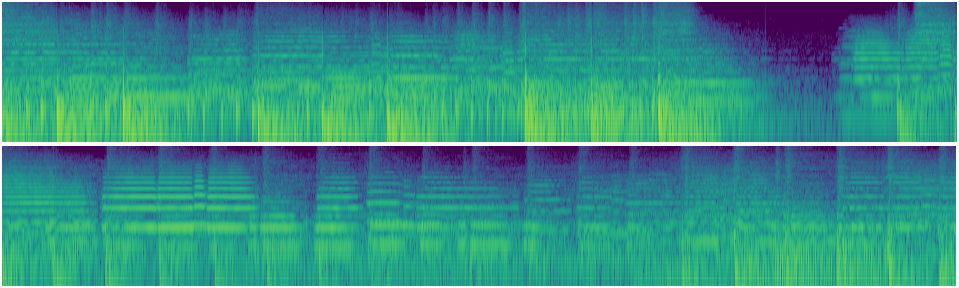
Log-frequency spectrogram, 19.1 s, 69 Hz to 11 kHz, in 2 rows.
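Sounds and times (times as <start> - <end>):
trumpets and trombones playing: 0.0 - 19.0.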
